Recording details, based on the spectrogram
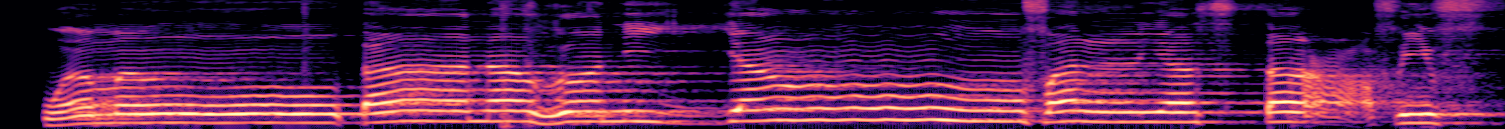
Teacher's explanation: nun sukun bertemu kaf, ikhfa hakiki kita samarkan bunyi nun sukun 3 harakat. Wa man kana kaf fathah diikuti alif 2 harakat.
